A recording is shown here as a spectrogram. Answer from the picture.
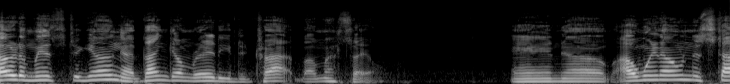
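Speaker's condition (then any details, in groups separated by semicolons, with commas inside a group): Cerebral palsy; diagnosed at about age two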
